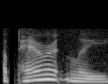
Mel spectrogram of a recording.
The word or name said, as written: apparently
